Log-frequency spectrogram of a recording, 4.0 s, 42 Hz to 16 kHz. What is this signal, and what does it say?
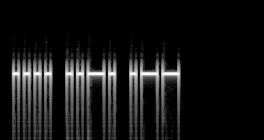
Morse code, heard as a keyed tone, about 15 wpm, 700 Hz. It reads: HFW
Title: USA Call Sign Postfixes - 3 Letters 15wpm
